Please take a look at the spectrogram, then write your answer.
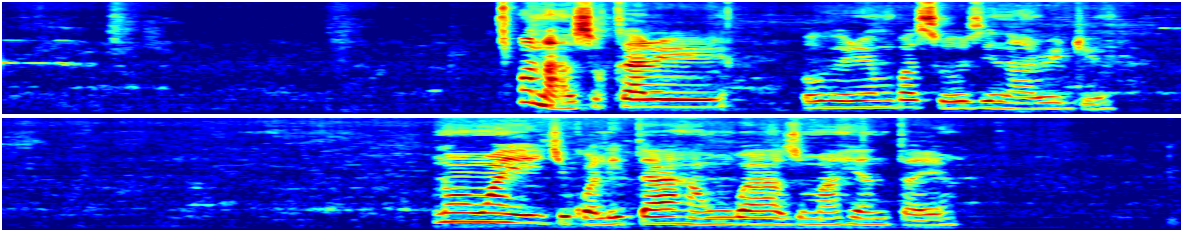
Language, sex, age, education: Igbo, female, 30-45, tertiary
